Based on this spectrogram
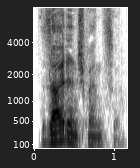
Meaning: nominative/accusative/genitive plural of Seidenschwanz
- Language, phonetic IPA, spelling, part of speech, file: German, [ˈzaɪ̯dn̩ˌʃvɛnt͡sə], Seidenschwänze, noun, DE-Seidenschwänze.OGG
